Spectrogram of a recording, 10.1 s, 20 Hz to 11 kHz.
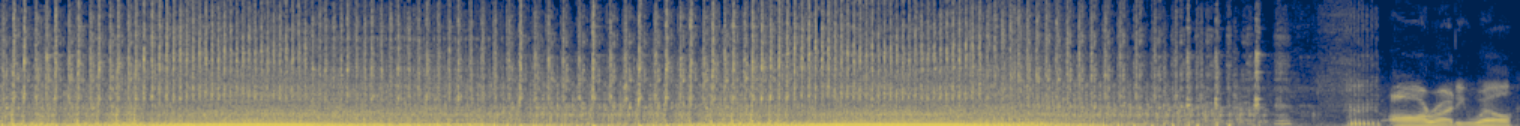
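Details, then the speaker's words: Toro Recycler GTS 6.5 hp mower rescued from the trash, no air filter, half-stale gas: after jet cleaning and gum cutter it catches on spray, surges and sags twice, then dies; runs only on starting fluid, carburetor jet and likely emulsion tube believed still clogged. "the mini clean did not work the carburetor is obviously clogged up that jet was really really super clogged and probably the tube where the jet screws in that emulsion tube's clogged"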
